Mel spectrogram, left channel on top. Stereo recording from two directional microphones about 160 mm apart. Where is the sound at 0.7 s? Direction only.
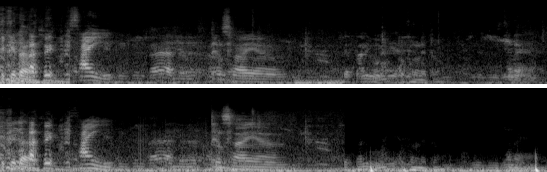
25° right (ahead or behind).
